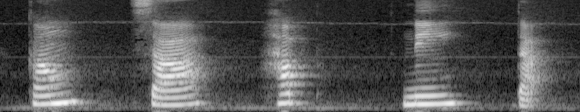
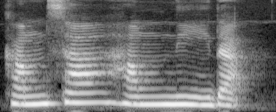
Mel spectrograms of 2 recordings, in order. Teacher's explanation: When the bachim ba mixes with the next block initial na, it sounds ma.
